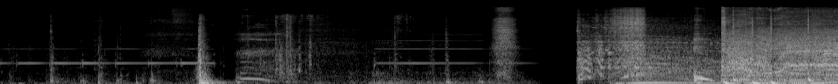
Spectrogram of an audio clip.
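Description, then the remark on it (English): Noises of a car: a solid door thunk, some clicks and clunks, then a short silence before the car's engine turns over and settles into a loud, steady idle. “Well, actually, it's my car.”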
